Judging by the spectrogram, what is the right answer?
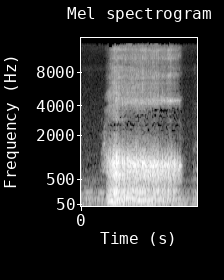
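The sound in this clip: Snoring from a sleeping grandmother on a cozy bed: one long, drawn-out rasping snore that holds steady and loud for about a second and a half, then stops. No one talks.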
